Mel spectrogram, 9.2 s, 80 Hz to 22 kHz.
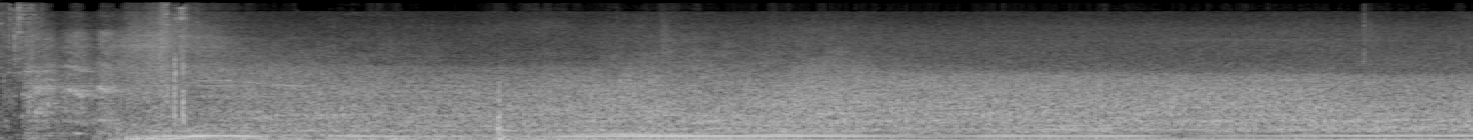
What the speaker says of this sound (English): So we're going to start the car, and we have 30 seconds to do that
